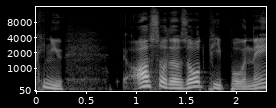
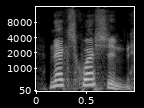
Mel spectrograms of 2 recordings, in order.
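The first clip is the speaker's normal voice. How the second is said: mock host brush-off; 8 semitones higher, 6 dB louder, slower than usual. Brushing off a fan question.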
